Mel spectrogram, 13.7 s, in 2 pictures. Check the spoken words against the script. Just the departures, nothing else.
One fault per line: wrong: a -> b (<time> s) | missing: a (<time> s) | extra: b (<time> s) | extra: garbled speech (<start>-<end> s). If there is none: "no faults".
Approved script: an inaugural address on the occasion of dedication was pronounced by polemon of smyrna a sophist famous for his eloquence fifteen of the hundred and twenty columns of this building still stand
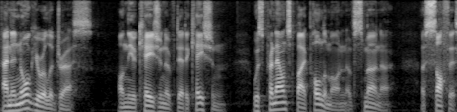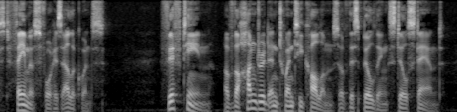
no faults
